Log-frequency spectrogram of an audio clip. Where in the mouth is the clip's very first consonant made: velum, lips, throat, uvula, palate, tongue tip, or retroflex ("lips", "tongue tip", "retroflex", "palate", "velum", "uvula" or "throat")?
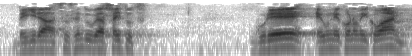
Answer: lips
